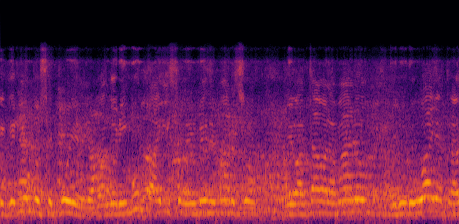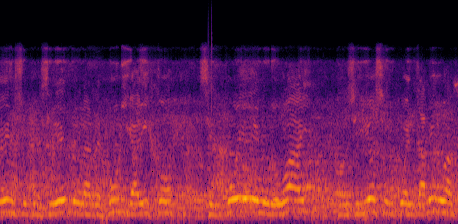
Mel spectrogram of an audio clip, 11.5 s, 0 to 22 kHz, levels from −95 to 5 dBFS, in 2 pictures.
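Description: A short, irregular burst of scratchy crackle breaks through the sound from 8.33 to 8.38 s, lasting about 50 ms. This is loose connector crackle: a worn or dirty contact briefly made and broke, chopping the signal into ragged fragments.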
